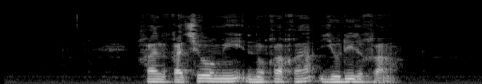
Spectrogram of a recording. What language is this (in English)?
Corongo Ancash Quechua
